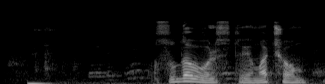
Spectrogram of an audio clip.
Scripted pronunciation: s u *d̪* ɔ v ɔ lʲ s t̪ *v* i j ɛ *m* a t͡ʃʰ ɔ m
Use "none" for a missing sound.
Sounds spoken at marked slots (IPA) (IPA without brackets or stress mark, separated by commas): d̪, v, m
